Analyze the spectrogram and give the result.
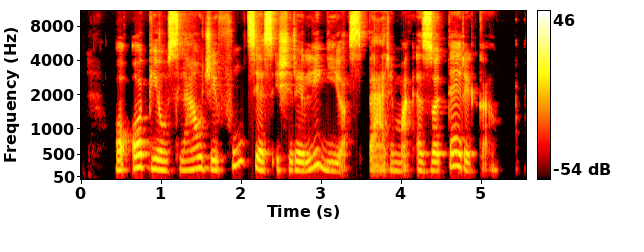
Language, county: Lithuanian, Panevėžys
